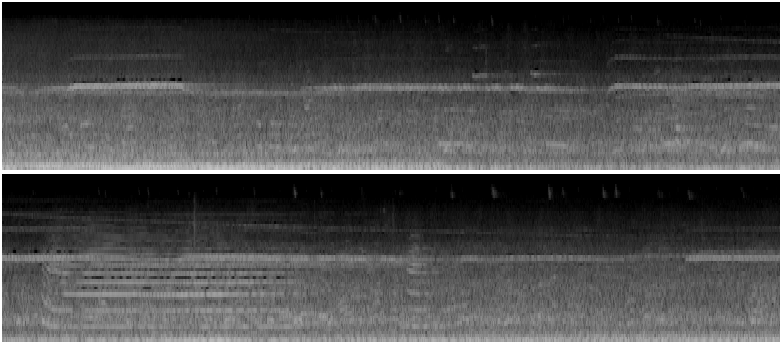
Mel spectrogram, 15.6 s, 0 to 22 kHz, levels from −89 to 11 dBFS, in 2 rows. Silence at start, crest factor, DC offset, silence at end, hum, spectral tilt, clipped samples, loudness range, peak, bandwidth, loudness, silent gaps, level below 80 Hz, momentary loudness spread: 0 s; 16 dB; under 0.1%; 0 s; none; -6.5 dB/octave; under 0.1%; 7 LU; -10 dBFS; 8.8 kHz; -26 LUFS; none; -28 dBFS; 9 LU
